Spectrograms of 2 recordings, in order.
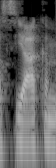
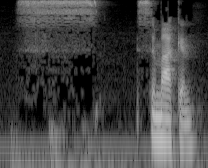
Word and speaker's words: Simakan: The guy I'm going to call Siakam again, Simakan.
